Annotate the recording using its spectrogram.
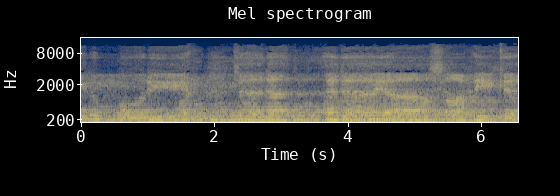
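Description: Arabic nasheed: chant-like vocal music with long held, drawn-out notes over a steady low vocal drone.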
